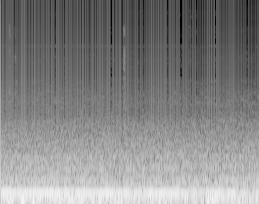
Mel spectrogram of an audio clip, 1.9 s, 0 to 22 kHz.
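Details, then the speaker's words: 2018 Subaru Crosstrek coasting off the gas above about 40 mph: steady low hum droning over road rumble; rusted worn rear wheel bearing, diagnosed and replaced. "I'll I'll shut up now so you can listen try to let off the gas and just Coast but it's kind of like a hum"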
